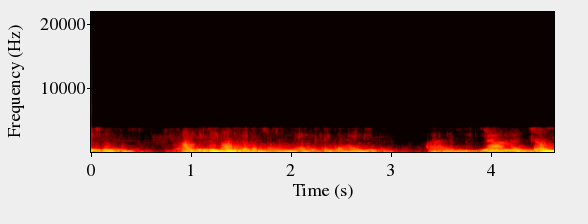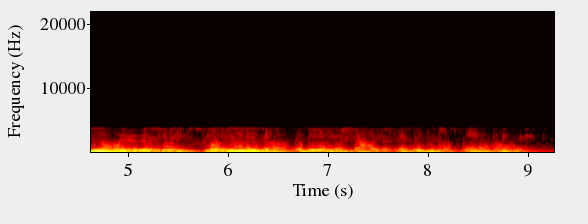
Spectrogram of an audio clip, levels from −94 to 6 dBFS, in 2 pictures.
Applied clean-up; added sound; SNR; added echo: neural separator model SepFormer DNS4.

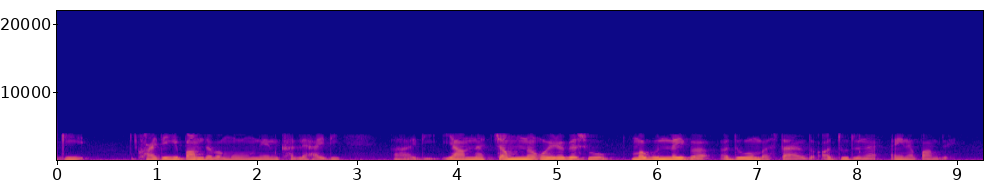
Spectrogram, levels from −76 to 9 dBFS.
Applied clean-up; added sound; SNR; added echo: none; none; none; none.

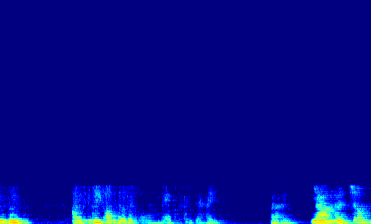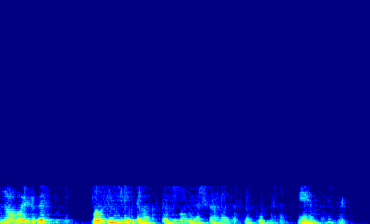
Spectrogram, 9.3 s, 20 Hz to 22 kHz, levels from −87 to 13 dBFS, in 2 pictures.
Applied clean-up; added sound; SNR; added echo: neural mask model DeepFilterNet 3.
